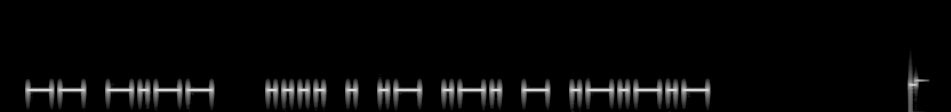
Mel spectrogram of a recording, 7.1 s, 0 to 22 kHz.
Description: Morse code, heard as a keyed tone, about 21 wpm, 700 Hz. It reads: MY HEART.
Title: Sentences with 6-Word Phrases - 20wpm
